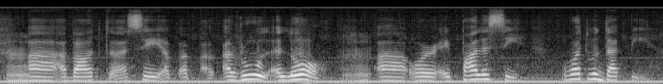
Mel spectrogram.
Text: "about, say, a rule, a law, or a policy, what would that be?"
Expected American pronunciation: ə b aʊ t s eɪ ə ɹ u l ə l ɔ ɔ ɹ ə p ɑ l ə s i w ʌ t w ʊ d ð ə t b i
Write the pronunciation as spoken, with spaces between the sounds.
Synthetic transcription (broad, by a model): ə b aʊ t s eɪ ə ɹ u l ə l ɔ ɔ ɹ ə p ɑ l ə s i w ʌ t w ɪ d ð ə t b i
